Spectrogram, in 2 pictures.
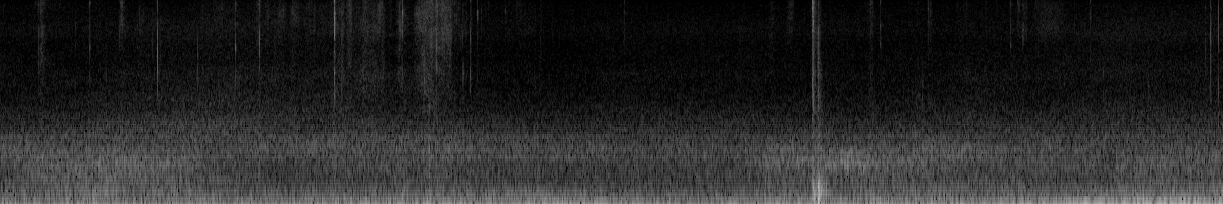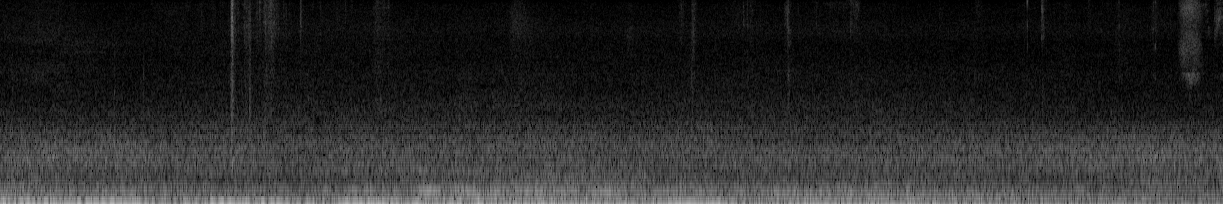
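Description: A motor vehicle engine running with a steady low rumble that swells through the middle, with one sharp click about eight seconds in.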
